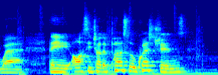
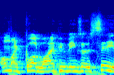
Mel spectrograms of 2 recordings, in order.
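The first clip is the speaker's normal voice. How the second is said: usual speaking voice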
